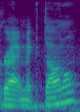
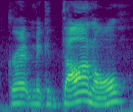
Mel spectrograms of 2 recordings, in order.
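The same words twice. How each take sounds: First: The surname's ending does not sound like Donald. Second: The surname's ending sounds like the name Donald. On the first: The speaker calls it wrong. "I said it wrong" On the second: The speaker calls it right. "like Donald"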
